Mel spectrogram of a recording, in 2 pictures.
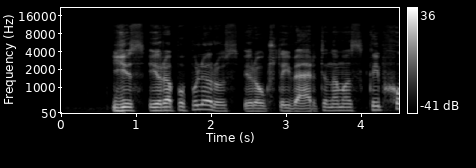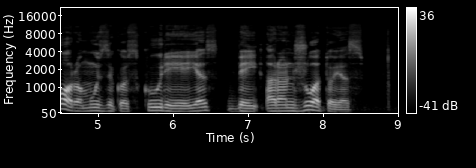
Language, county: Lithuanian, Utena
